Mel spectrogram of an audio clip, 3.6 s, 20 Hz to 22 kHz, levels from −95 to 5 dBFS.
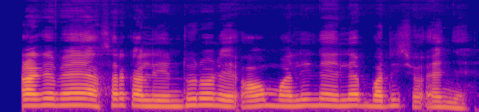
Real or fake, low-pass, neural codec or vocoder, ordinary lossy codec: real; none; none; none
